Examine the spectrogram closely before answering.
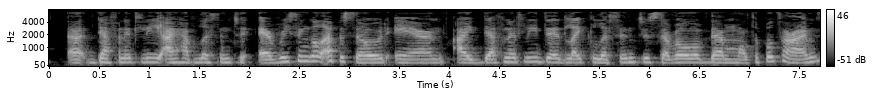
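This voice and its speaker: A woman with an Arabic accent speaks at a medium pitch with fairly even intonation. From Egypt. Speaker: social service provider. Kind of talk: casual chat. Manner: halting, many fillers.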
